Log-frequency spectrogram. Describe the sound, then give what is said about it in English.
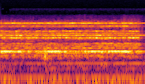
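A telephone rings in Bargo's office with a steady, unbroken electric tone that holds for a couple of seconds at moderate volume, with no voices. “Meanwhile, Bargo received a phone call.”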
